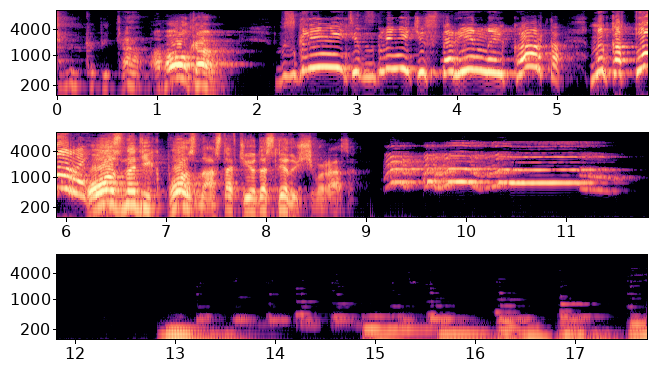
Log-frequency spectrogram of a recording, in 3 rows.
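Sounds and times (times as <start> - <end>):
speech: 0.0 - 9.0
rooster crowing: 9.2 - 11.8
soft instrumental music with low bass notes: 12.8 - 17.7.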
